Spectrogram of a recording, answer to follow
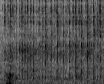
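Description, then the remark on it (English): A dense, rapid clicking like a creature's mandibles chattering, dry and ratchet-like, runs steadily for about two seconds at moderate loudness with no voices over it. “Definitely not with the mandible clicking sounds.”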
